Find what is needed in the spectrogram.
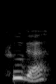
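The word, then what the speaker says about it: hygge: heard about this an interesting word uh it's pronounced Huga it's spelled h y g g uh but but it's pronounced Huga and it's considered the Danish secret to warm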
